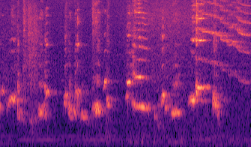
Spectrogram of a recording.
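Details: An Australian magpie sings near Galahs, warbling a quick run of fluty, gurgling notes that rise and fall, with a few harsher notes near the end over a low steady hum.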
